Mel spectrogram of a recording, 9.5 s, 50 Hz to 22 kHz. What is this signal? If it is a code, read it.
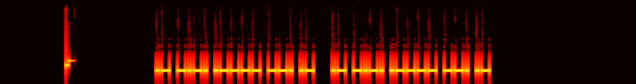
Morse code, heard as a keyed tone, about 30 wpm, 700 Hz. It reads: AC1GA AC1GA
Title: USA Call Signs Repeated 2x 30wpm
